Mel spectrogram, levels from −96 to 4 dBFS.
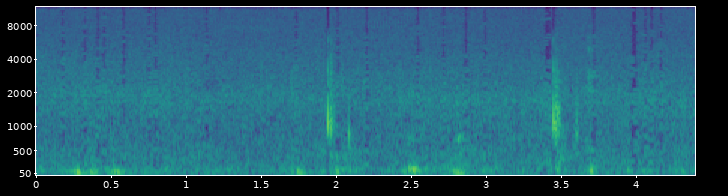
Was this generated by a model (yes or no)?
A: no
